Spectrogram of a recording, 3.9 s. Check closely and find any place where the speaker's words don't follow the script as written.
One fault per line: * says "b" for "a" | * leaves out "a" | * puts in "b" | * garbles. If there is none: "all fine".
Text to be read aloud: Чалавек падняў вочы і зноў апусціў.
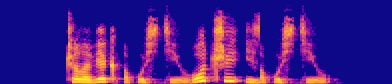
* says "апусціў" for "падняў"
* leaves out "зноў"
